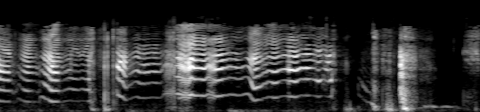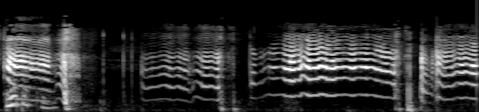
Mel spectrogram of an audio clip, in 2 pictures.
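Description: A tame red fox gives loud, quavering, high whining screams in bursts while standing her ground.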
